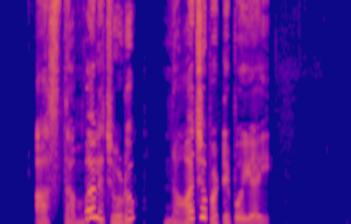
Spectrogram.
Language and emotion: Telugu, disgusted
